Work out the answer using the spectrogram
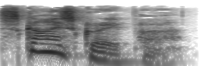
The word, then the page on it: skyscraper: British English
